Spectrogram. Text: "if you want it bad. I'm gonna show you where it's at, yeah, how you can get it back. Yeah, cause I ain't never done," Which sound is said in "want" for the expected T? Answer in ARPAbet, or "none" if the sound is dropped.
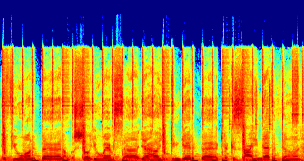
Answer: none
